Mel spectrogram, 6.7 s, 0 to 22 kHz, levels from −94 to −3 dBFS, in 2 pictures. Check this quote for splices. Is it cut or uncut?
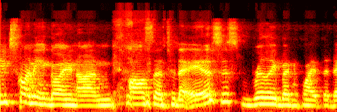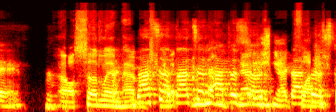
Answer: uncut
